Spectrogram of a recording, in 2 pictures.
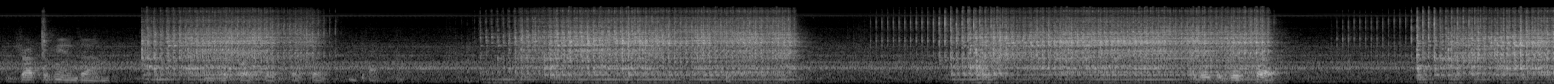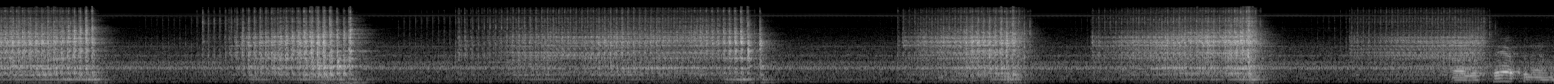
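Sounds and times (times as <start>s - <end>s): gouge cutting wood on lathe: 1.4s - 3.3s, 4.8s - 8.1s, 9.4s - 12.8s, 14.1s - 16.6s, 17.6s - 19.1s, 20.0s - 23.2s, 24.5s - 28.3s, 29.0s - 30.6s
lathe motor hum: 1.4s - 3.5s, 4.6s - 8.1s, 8.8s - 16.5s, 19.7s - 23.2s, 24.5s - 30.6s.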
